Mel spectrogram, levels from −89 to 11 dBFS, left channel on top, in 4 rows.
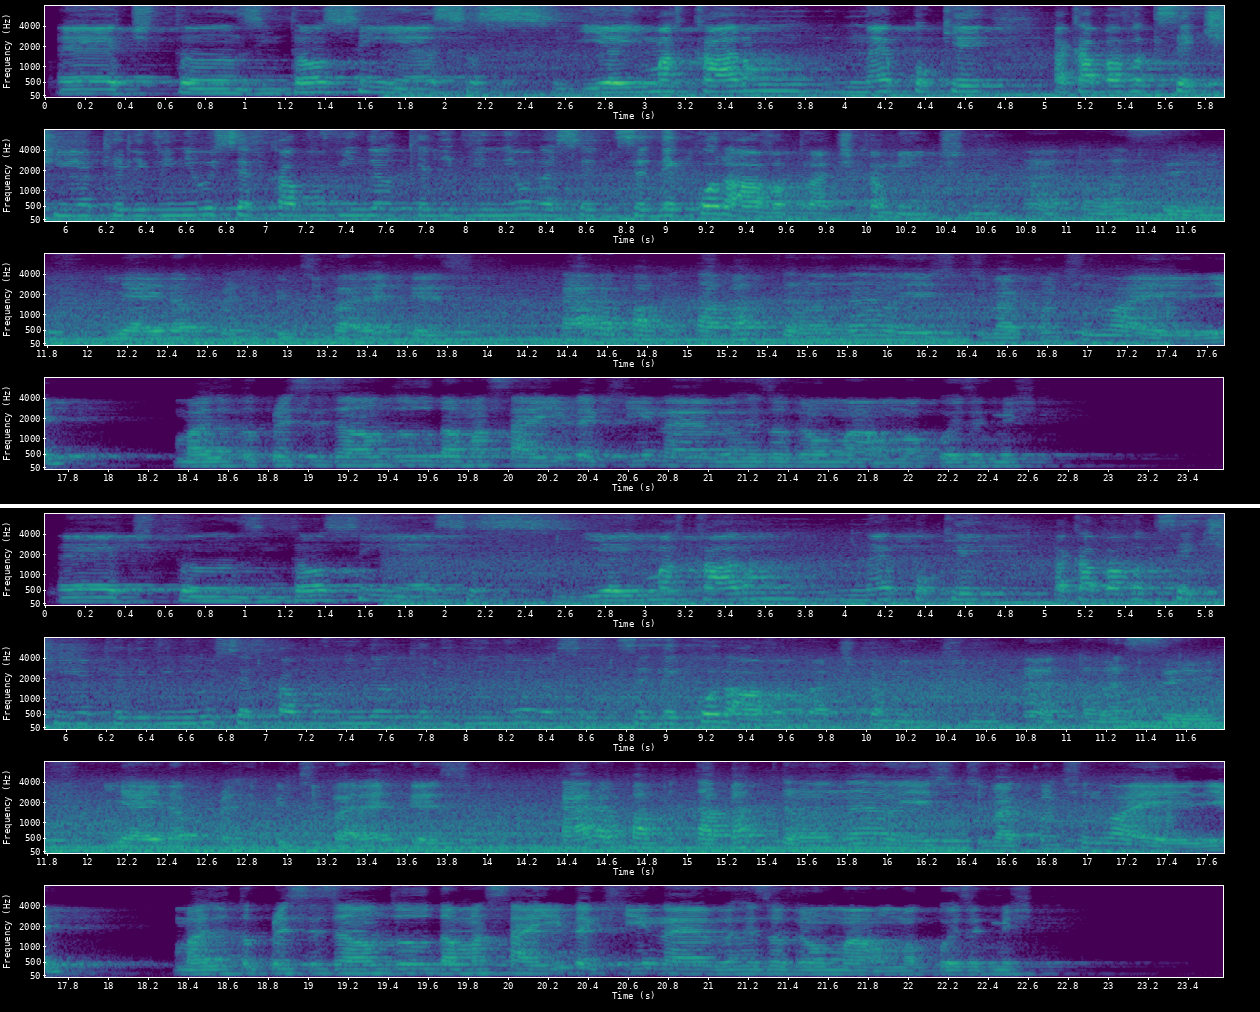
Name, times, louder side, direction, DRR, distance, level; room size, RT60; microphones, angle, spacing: voice 1, 0.1-10.7, left 4 dB, 60° left, 2 dB, 2.9 m, -32 dB
sound 1, 1.7-17.4, right 1 dB, 25° right, 0.9 m, -39 dB
voice 2, 10.8-13.9 14.4-17.8 18.3-22.6, right 3 dB, 55° right, 4 dB, 2.3 m, -34 dB
sound 2, 11.3-16.4, right 2 dB, 40° right, 0.6 m, -35 dB
28.5 x 21.0 x 4.8 m, 1.1 s
head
